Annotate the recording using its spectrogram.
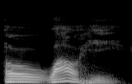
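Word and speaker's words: Oahu: i named him after this island o'ahu pronounced oh wow he the first gate he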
